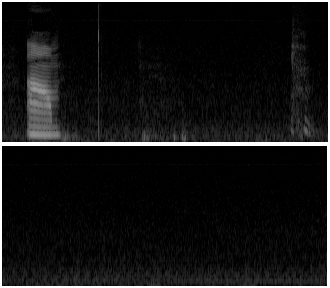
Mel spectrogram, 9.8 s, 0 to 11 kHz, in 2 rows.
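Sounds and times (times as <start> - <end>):
speech: 0.4 - 1.0
single loud harsh cough: 4.3 - 4.7.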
